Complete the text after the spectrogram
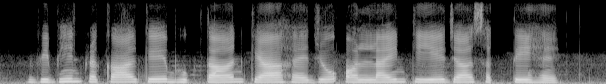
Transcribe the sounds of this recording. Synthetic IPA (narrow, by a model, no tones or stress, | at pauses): ʋɪbʱɪnpɾɐkaːɾkebʱʊɡt̪aːnkjaːɦɛd͡ʒoːʔɔːnlaːɪnkijed͡ʒaːsɐk̚t̪eɦɛ̃ː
